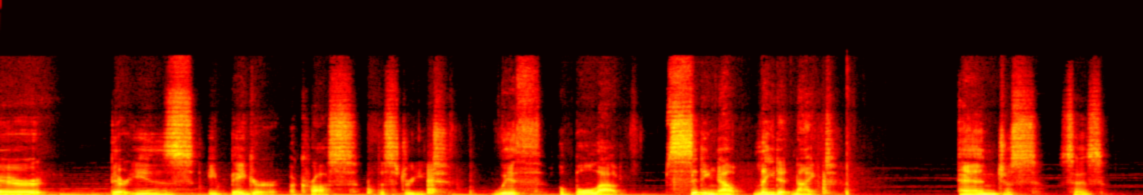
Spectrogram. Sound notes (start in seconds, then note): none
